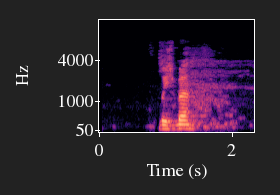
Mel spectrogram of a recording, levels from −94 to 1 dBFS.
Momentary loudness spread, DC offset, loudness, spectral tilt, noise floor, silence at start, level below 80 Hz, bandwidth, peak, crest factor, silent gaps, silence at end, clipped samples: 23 LU; under 0.1%; -19 LUFS; -7 dB/octave; -72 dBFS; 0.9 s; -66 dBFS; 7.8 kHz; -2 dBFS; 22 dB; none; 0.35 s; under 0.1%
